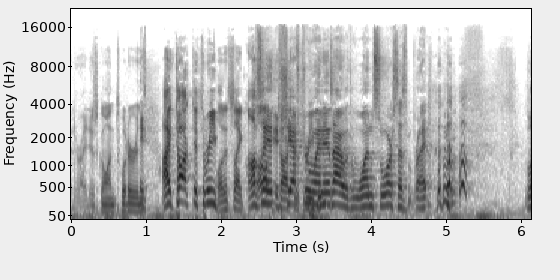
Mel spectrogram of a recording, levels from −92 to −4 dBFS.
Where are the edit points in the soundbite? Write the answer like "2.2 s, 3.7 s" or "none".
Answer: 1.0 s, 1.9 s, 2.7 s, 3.5 s, 4.5 s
